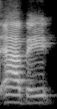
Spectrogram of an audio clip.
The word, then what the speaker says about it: Abate: It's Abate, but I'll get to my opening shift here,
